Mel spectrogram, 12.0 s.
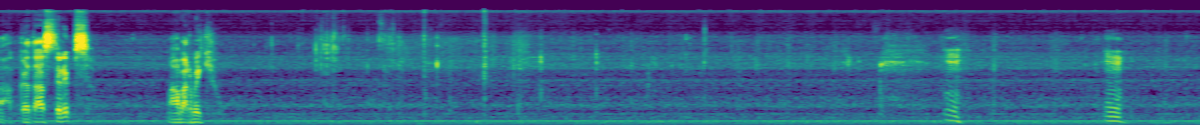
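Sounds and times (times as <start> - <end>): car idling hum: 0.0 - 12.0
man chewing crispy food: 2.6 - 12.0.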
